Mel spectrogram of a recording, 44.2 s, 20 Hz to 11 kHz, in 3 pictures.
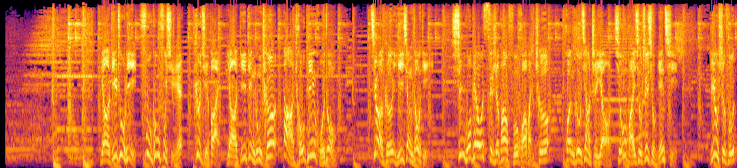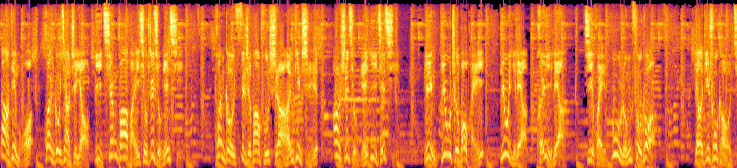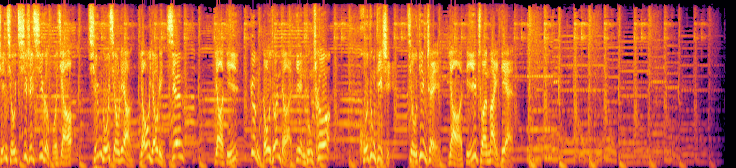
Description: B类男10
【男10号促销】雅迪
【男10号促销】雅迪.mp3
